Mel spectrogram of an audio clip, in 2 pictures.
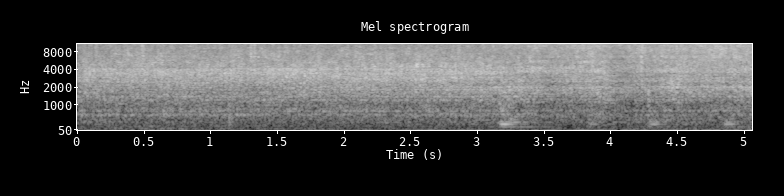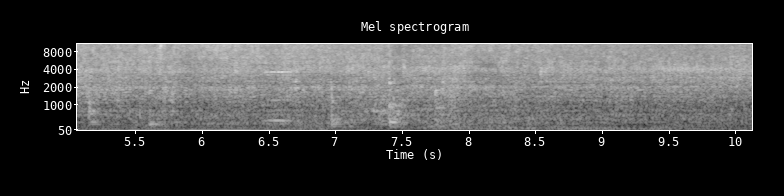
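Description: Potato pieces in spice masala sizzling steadily in a hot metal kadai as they are fried, stirred with a wooden spatula, with a few short scrapes and knocks of the spatula against the pan a few seconds in.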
